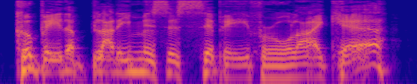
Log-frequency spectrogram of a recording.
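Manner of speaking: blunt, bad-tempered, gruff, irritated snarl. Narrating a general answering his aide's remark about the river, General Barnes snarling. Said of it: "Major General [name] stamped his feet irritably. / [name], normally a good-tempered man, grunted. Like the men under his command, he was tired of the cold and of the endless rain. / Major General [nam".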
